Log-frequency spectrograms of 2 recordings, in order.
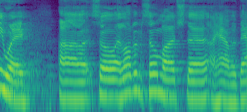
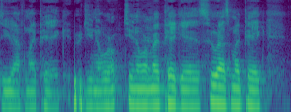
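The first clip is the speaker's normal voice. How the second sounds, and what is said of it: Bad Nicolas Cage impression. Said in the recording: “a bad impression I do of him from the movie Pig”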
